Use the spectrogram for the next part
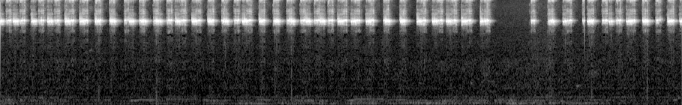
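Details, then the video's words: Continuous high-pitched cricket chirps, quick pulsed bursts around three per second, pausing briefly near ten seconds before resuming, against a faint low hum. "cricket sound"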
